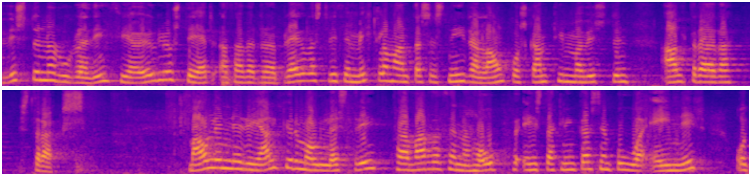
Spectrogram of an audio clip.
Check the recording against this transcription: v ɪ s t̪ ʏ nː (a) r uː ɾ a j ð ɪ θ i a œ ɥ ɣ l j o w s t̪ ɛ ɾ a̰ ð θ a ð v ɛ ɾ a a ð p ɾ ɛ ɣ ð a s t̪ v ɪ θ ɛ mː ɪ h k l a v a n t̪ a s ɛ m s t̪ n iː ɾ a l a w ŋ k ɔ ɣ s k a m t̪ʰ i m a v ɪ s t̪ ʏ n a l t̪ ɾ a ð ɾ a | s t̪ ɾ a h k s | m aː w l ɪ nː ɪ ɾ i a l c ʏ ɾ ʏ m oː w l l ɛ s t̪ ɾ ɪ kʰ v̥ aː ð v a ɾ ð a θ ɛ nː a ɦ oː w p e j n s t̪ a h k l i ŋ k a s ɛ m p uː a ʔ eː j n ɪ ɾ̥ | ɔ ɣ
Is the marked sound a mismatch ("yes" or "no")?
no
